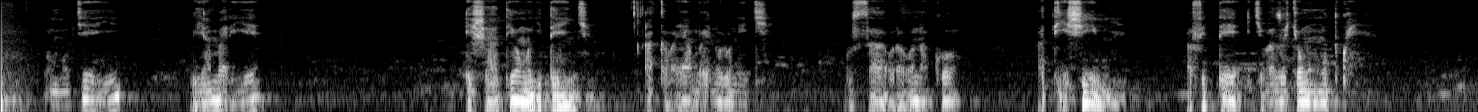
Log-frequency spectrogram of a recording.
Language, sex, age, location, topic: Kinyarwanda, female, 18-24, Huye, health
